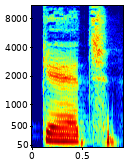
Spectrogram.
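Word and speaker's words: catch: हमारा टीसीएच क्या है टीसीएच अगर आपको इंग्लिश में टीसीएच लिखा मिल जाए तो उसे पढ़ना है चा क्या पढ़ना है चा सी ए टी सी एच क्या बोलेंगे इसे हम लोग कैच कैच कैच का मतलब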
